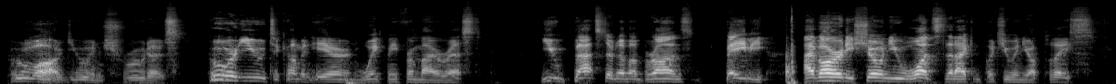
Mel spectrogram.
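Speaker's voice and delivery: dragon character voice. Voicing a dragon woken by intruders: dragon character voice. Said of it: "the guys that do speak Draconic hear".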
